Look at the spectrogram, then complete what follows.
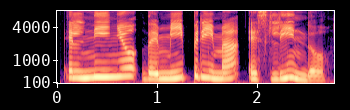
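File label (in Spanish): el nino de mi prima es lindo, spanish, female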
